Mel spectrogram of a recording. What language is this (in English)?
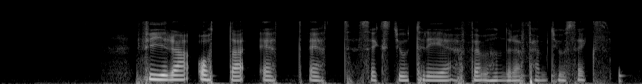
Swedish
